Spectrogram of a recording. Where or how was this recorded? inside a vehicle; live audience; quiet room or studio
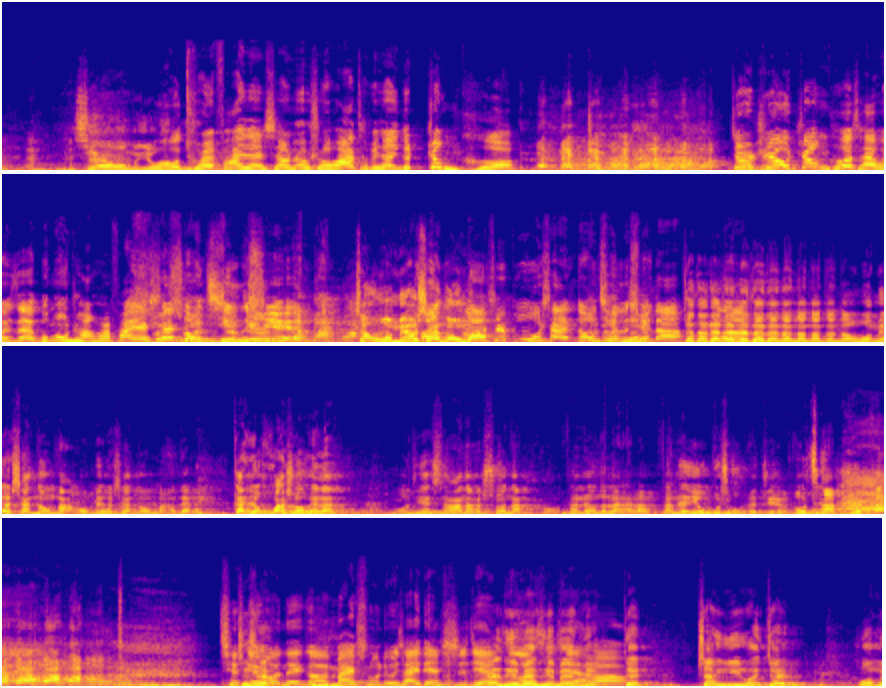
live audience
